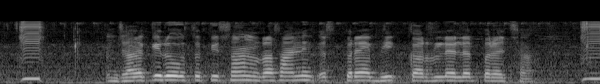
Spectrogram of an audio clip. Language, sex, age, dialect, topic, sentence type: Maithili, male, 18-24, Angika, agriculture, statement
